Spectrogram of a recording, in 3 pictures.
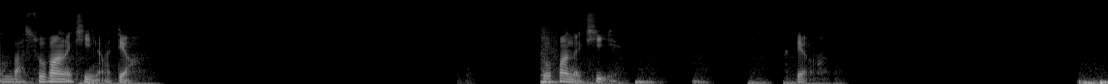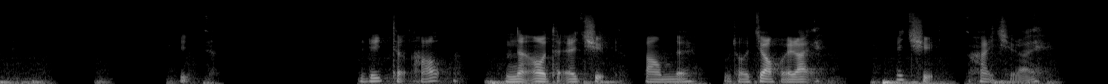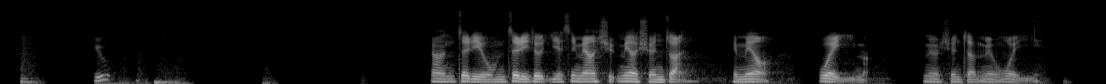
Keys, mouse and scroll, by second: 0.9 Delete, 2.6-3.4 middle drag, 3.4 drag, 3.8 click, 5.2-6.2 drag, 6.5 shift+click, 6.7 shift+click, 7.6 Delete, 8.6 click, 10.2-12.7 drag, 12.7 Delete, 13.8 click, 17.0 alt+h, 17.8 drag, 18.1-18.5 scroll up 4, 18.7-19.3 scroll down 1, 19.3 click, 21.1 h, 21.6 click, 23.8 u, 24.6 middle click, 24.8 u, 25.6-26.1 drag, 28.0-29.0 drag, 29.8 shift+click, 30.6 click, 31.4-32.2 shift+drag, 32.4 shift+click, 32.6 shift+click.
